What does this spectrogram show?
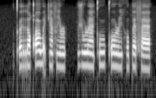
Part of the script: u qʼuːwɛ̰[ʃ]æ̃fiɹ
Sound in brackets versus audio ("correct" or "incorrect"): incorrect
